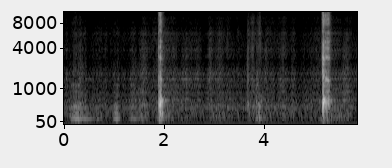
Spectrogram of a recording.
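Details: AI-generated imitation of a female cartoon character's hiccups, made from an old hiccup audio file and described as severe and lasting about an hour: two sharp, abrupt hiccups about three seconds apart with soft voicing between.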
